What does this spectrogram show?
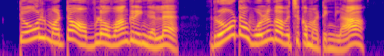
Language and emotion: Tamil, angry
